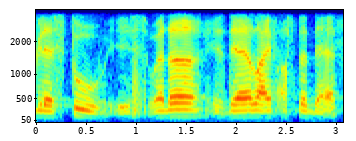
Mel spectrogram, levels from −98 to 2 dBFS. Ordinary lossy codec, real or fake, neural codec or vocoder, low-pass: none; real; none; 3.6 kHz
